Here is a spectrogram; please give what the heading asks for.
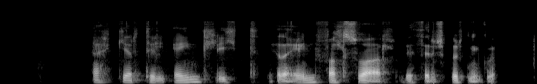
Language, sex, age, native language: Icelandic, male, 30-39, Icelandic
